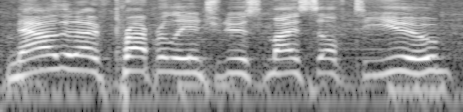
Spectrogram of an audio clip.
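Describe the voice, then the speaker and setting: A very high, steady-toned male voice talks fast over music: a Missourian in his forties chatting loosely on a live stream. Goofy and self-mocking, he jokes at his own expense and often stumbles and restarts.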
